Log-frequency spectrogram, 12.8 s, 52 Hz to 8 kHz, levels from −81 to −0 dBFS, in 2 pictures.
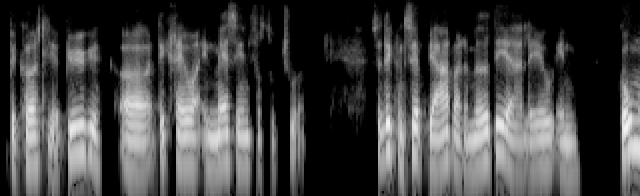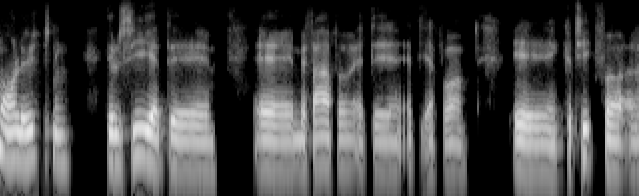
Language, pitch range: Danish, 110-150 Hz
